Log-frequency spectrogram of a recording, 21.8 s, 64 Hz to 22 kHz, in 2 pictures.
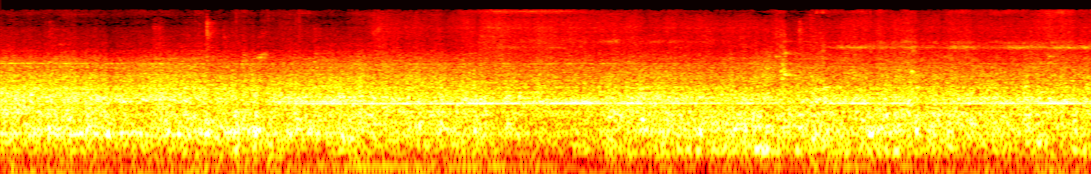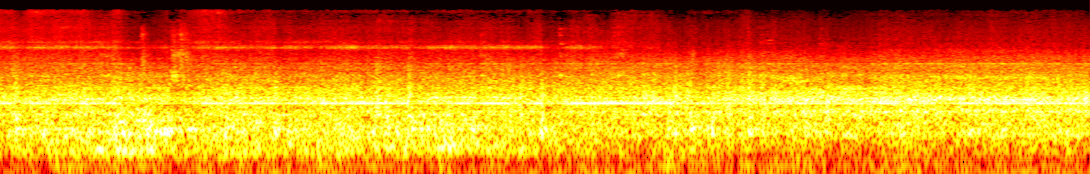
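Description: JR East E217 series electric train with a Mitsubishi IGBT-VVVF inverter running at a steady pace: continuous rolling noise with a flat, steady whine through most of it and a few knocks from the rails. A thin high tone joins in for several seconds in the middle.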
